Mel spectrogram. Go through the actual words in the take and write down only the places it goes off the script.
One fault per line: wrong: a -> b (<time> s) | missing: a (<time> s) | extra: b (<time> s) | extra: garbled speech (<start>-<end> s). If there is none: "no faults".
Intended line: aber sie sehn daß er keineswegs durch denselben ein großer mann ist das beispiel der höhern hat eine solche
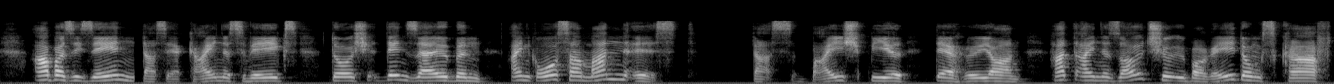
no faults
